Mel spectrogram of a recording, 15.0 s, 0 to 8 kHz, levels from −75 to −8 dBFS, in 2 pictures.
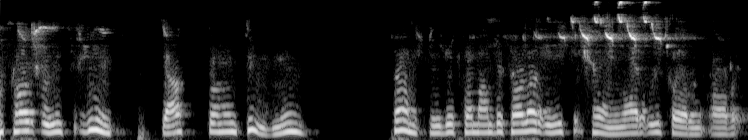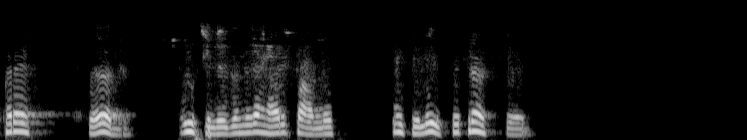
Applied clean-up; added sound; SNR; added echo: neural mask model Resemble Enhance denoiser.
